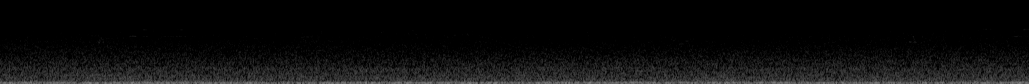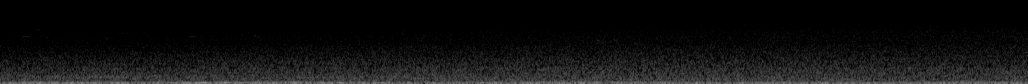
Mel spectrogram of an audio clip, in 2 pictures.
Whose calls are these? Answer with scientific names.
Melospiza melodia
